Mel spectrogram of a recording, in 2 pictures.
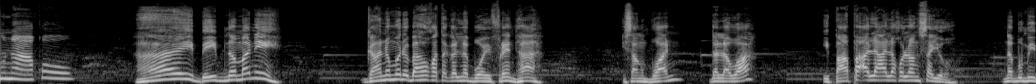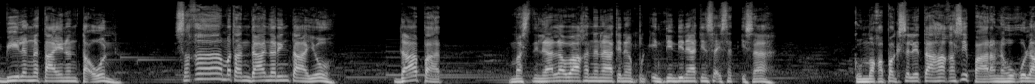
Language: Filipino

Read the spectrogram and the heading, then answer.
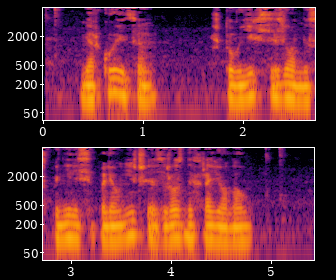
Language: Belarusian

